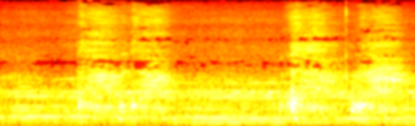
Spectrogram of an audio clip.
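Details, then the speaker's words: A few short, dry coughs and throat-clearing bursts while smoking dry stem rolling tobacco with sage up the nose; irritant cough from smoke. "No, it's the stem rolling tobacco. Some of it's too dry. Damn it. Well, but the sage is right up my nose, that's why."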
